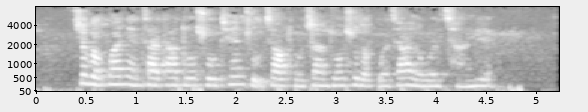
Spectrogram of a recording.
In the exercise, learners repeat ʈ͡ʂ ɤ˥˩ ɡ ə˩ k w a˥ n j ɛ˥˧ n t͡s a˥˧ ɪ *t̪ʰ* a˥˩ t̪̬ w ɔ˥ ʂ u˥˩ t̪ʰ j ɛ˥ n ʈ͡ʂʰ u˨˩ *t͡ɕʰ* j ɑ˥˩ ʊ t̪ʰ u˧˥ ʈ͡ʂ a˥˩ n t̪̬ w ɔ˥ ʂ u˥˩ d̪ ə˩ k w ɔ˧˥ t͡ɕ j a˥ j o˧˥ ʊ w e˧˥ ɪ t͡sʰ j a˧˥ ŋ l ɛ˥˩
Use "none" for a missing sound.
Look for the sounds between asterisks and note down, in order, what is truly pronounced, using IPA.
t̪, t͡ɕ

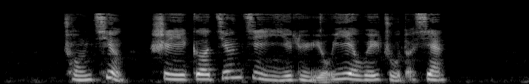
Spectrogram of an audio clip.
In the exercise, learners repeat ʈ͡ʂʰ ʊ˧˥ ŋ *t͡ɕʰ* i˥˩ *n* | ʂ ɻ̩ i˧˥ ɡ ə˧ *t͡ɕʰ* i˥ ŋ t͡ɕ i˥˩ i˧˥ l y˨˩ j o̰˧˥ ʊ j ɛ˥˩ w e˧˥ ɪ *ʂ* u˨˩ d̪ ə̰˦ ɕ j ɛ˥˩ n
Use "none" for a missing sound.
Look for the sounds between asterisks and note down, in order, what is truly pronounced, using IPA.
t͡ɕʰ, ŋ, t͡ɕ, ʈ͡ʂ

